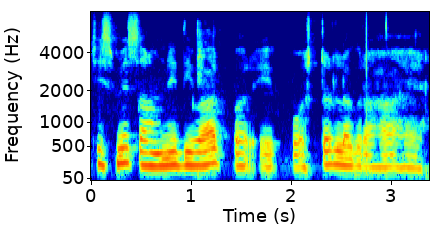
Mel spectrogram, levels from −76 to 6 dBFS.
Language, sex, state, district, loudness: Hindi, female, Uttar Pradesh, Saharanpur, -15 LUFS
